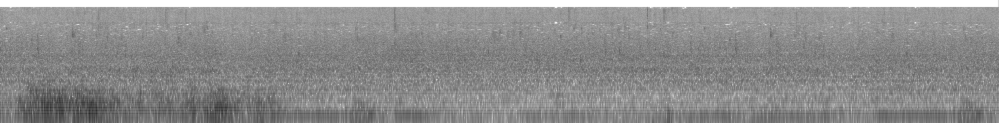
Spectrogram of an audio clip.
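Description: Steady rain falling, with a low rumble of thunder that swells twice, about one and four seconds in, then dies away under the rain.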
